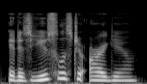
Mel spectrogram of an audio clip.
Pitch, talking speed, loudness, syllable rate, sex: 200 Hz, 205 wpm, -15 LUFS, 6.6 syllables/s, female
